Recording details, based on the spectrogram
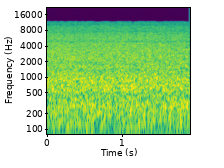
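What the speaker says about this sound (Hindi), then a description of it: "ये हमारा नाला है" Snowmelt water from the mountains rushes down a stream in Hunza Valley, Gilgit-Baltistan, making a loud, steady roar with no pauses and no voices.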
